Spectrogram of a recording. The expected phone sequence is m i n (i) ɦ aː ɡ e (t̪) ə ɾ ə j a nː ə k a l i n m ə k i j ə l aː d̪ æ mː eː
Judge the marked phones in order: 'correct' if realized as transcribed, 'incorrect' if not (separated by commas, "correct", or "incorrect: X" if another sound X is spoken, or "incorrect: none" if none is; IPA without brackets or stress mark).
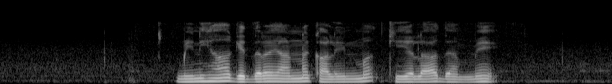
correct, incorrect: d̪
